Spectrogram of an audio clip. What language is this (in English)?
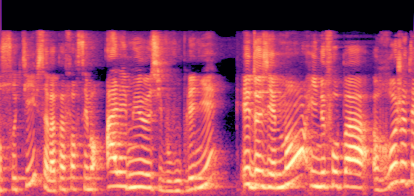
French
